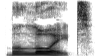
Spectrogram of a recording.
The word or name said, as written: beloit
